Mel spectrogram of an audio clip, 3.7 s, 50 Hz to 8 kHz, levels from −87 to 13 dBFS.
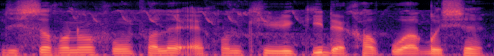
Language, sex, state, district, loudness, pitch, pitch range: Assamese, male, Assam, Sonitpur, -16 LUFS, 115 Hz, 110-125 Hz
